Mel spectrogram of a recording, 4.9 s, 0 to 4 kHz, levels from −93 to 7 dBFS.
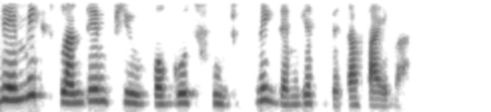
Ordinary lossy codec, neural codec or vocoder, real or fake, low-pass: none; codec, 24 kHz, 3.1 kbps, DualCodec; fake; 3.6 kHz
